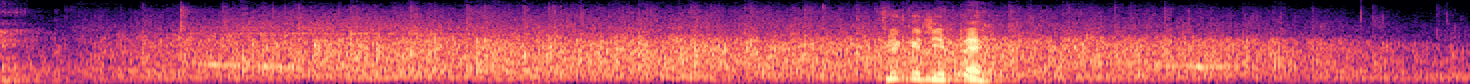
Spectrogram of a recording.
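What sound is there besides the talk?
loud audience applause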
